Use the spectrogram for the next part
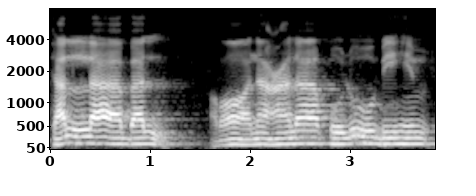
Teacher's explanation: Jadi sama seperti waqaf, tetapi kita itu tidak nafas. Kita itu tidak nafas dan lebih pendek temponya. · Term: sakt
